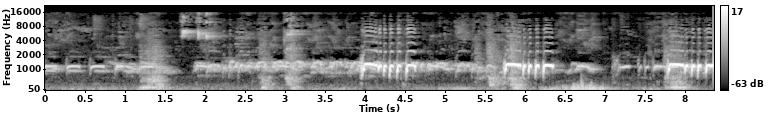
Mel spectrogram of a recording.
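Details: Zebra dove of local stock singing actively, used as a master recording for training: soft cooing notes, then loud stuttering rolled phrases repeated about every two seconds, with scattered thumps.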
